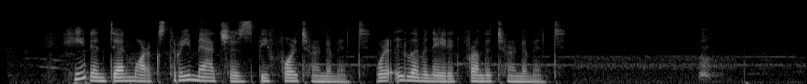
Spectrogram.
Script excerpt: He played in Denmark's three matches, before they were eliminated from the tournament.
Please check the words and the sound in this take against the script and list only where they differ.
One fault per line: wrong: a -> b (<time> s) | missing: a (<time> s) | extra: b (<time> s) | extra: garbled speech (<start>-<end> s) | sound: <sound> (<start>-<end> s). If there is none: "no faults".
missing: played (0.9 s)
wrong: they -> tournament (3.0 s)
sound: bark (7.0-7.3 s)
